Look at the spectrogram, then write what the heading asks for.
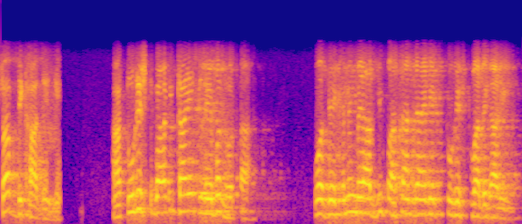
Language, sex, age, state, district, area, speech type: Hindi, male, 45-60, Uttar Pradesh, Azamgarh, rural, conversation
